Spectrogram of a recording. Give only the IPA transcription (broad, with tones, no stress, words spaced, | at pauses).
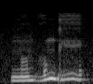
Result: ŋɔ̃˩˧bɔ̤˩˥o̯ŋɡɛ̤˧˥˧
